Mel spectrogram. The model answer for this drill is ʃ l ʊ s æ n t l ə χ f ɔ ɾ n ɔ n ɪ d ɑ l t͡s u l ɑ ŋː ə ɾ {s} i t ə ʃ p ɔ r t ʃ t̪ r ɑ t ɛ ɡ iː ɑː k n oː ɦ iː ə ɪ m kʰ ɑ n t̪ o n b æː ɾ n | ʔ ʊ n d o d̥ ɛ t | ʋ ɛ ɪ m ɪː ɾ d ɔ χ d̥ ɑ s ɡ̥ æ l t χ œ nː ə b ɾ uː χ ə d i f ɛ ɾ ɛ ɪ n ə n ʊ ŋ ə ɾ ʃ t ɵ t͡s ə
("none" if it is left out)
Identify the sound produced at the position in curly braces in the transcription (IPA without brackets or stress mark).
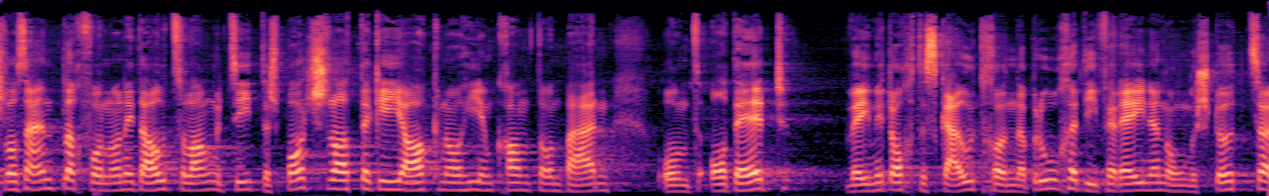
t͡s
